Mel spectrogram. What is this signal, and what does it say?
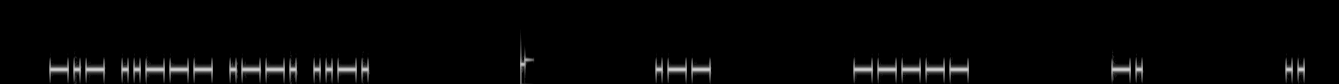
Morse code, heard as a keyed tone, about 20 wpm, spaced as for 9 wpm, 700 Hz. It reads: K2PF W0NI
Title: USA Call Signs - 4 Characters - 8x Character Spacing - 20wpm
